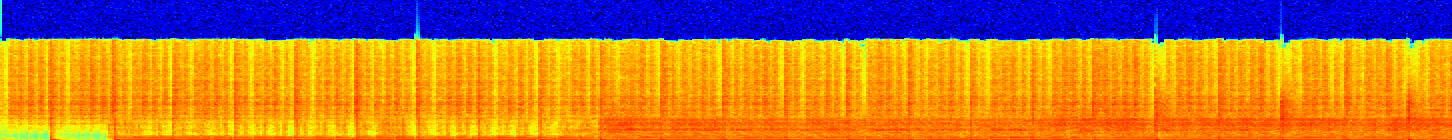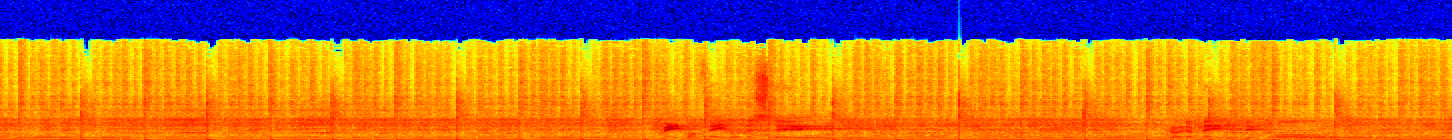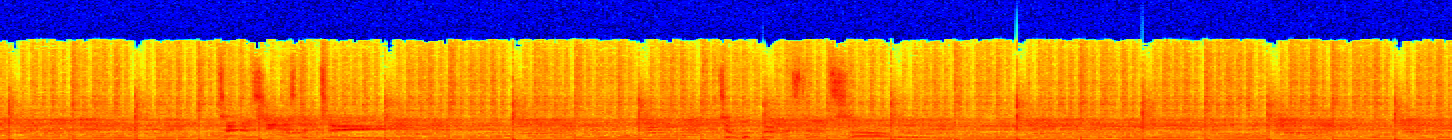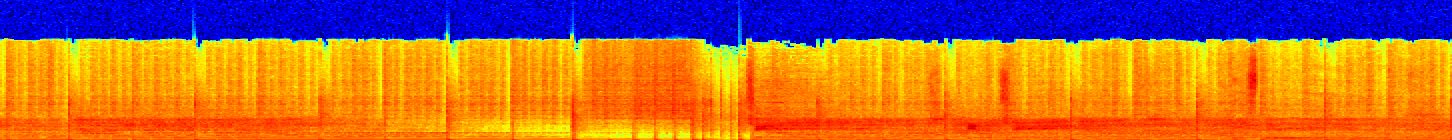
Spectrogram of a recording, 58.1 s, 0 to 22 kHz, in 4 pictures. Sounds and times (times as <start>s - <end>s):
Music: 0.0s - 58.0s.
